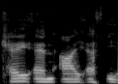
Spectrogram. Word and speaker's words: knife: you go okay kn k n i f e all right clearly it's knife and then someone goes no it's it's it's knife like what do you mean no the k is silent the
